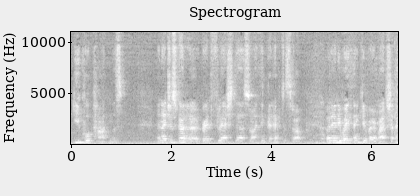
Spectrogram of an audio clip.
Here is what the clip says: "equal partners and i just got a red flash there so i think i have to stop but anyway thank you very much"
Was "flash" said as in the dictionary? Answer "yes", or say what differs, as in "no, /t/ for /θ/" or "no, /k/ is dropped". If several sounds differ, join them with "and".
yes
